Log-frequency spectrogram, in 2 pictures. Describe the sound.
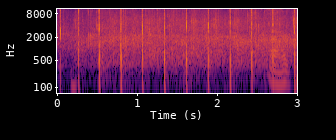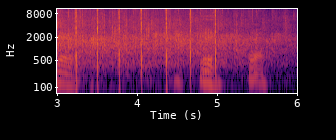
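A church audience applauds to welcome a new couple of members, sharp claps landing at a steady, even pace while voices speak briefly beneath them.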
